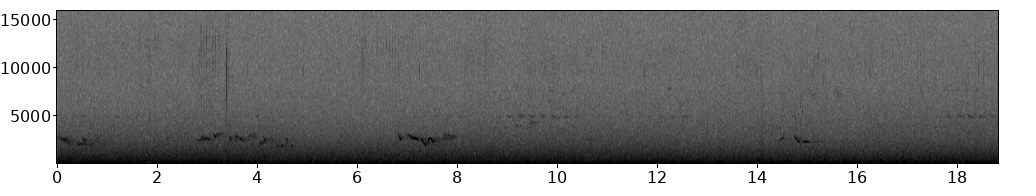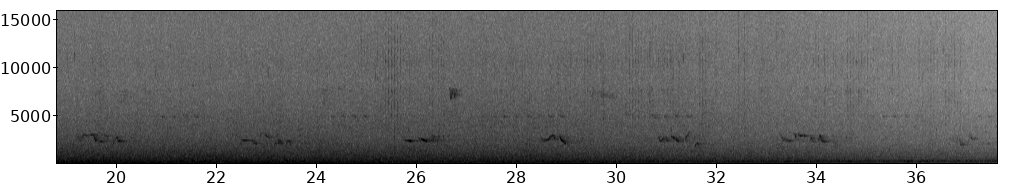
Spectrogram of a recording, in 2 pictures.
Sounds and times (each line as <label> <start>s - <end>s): wind 0.0s - 37.6s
